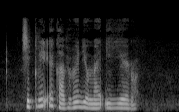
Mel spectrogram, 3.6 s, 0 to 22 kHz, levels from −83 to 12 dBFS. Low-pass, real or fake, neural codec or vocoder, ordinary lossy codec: 19.8 kHz; fake; codec, 44.1 kHz, 2.6 kbps, DAC; MP3, 48 kbps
